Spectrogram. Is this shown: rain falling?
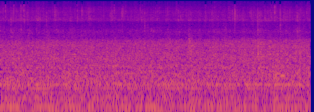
yes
